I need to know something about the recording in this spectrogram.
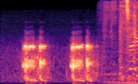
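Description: Frog croaking: two short bursts of rapid croaks, about half a second and a second in. Music with a low bass comes in near the end.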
